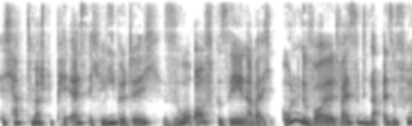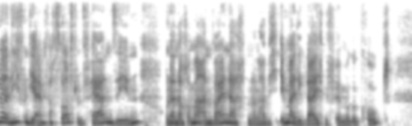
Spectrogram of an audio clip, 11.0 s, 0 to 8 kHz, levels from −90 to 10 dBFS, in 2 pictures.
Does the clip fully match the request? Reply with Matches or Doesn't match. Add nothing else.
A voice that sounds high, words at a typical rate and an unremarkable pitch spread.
Doesn't match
